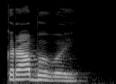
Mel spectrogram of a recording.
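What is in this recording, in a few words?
"крабӧвӧй", Komi, female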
